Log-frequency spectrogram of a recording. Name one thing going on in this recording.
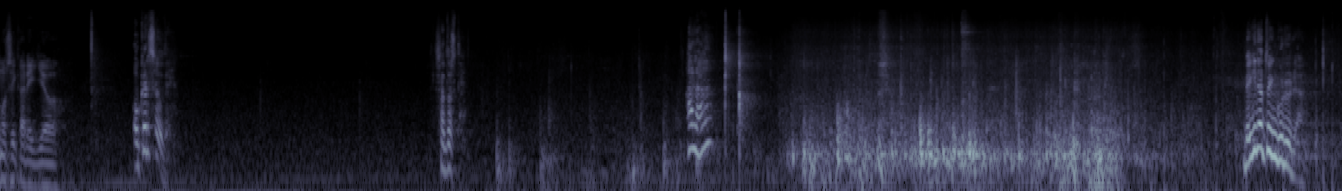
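A young man speaks with animation, in short bursts.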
